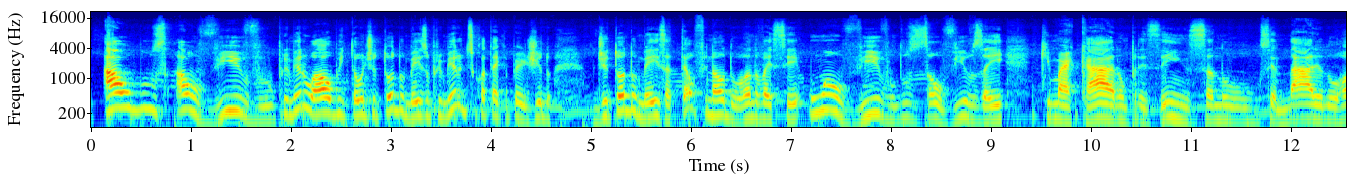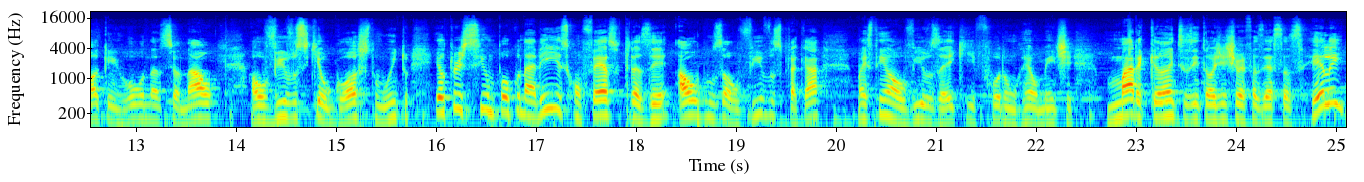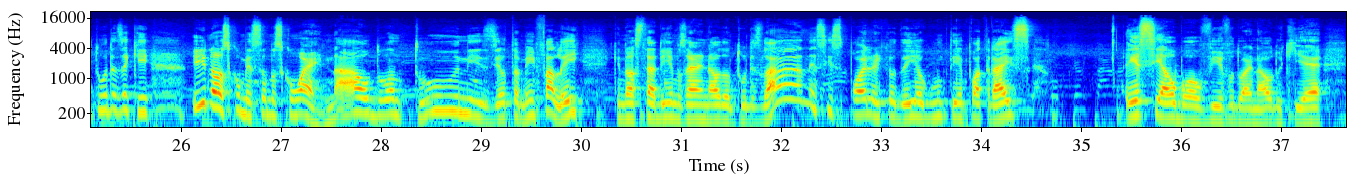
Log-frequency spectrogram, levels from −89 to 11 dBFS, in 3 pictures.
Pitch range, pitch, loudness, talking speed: 145-200 Hz, 165 Hz, -22 LUFS, 175 wpm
